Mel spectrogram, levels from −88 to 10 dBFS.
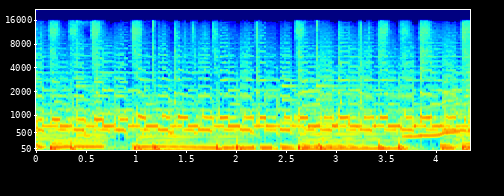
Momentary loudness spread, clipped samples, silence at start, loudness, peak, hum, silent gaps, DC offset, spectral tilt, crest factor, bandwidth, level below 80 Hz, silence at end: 2 LU; under 0.1%; 0 s; -15 LUFS; 0 dBFS; none; none; under 0.1%; -5.5 dB/octave; 12 dB; 16.5 kHz; -18 dBFS; 0 s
